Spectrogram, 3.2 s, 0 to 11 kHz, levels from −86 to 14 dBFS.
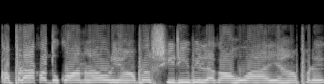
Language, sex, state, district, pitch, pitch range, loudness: Hindi, male, Bihar, Araria, 290 Hz, 280-295 Hz, -9 LUFS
